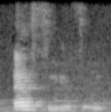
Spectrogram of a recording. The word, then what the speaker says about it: Esi: Essie, it's ESI. And the last name? The last name. Kajana. Say Can you spell that?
